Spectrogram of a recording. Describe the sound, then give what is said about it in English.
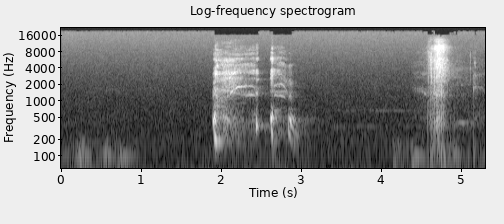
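A cluster of three or four harsh coughs in quick succession, followed after a short pause by one more breathy cough. No one speaks, and it is otherwise quiet. “Dear Heavenly Father, Lord, I pray that through my coughing and distractions.”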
